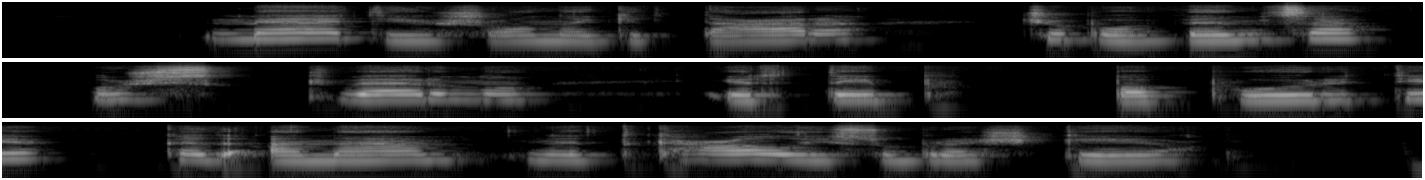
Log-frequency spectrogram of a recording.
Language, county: Lithuanian, Vilnius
